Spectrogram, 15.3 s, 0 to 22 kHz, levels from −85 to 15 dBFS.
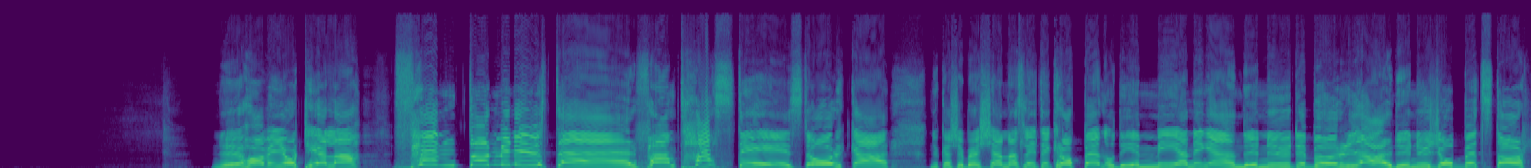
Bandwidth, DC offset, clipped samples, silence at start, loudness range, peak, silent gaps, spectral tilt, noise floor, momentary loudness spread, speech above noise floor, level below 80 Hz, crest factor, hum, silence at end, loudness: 19 kHz; 2%; under 0.1%; 0 s; 2 LU; -2 dBFS; none; -2.5 dB/octave; -85 dBFS; 5 LU; 68 dB; -46 dBFS; 14 dB; none; 0 s; -16 LUFS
